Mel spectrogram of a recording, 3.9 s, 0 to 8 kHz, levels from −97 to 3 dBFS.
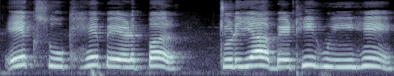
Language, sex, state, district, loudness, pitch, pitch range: Hindi, female, Madhya Pradesh, Bhopal, -15 LUFS, 275 Hz, 265-300 Hz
